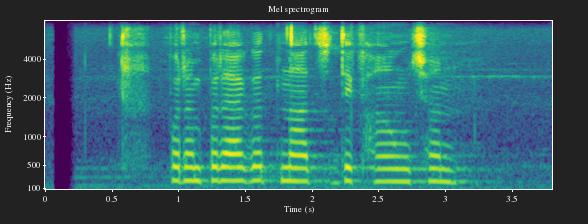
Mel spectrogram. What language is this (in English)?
Nepali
